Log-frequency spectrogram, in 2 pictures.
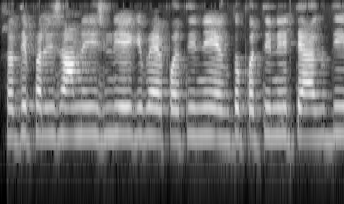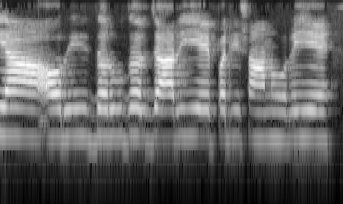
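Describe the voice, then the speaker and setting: A woman tells a devotional story in a relaxed, casual way. Her voice sits high and she talks slowly, stopping on fillers and going back over her words. The recording is dull and lo-fi. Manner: unhurried and halting, with many fillers and repeated words.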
